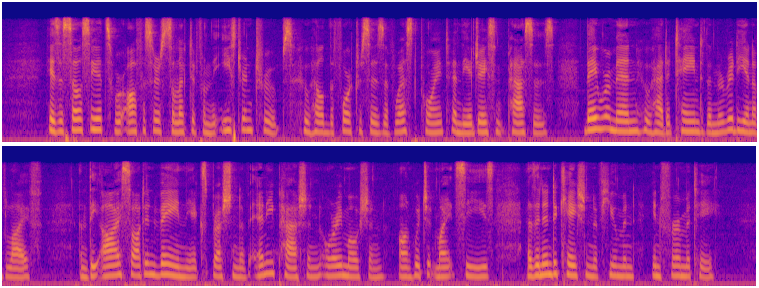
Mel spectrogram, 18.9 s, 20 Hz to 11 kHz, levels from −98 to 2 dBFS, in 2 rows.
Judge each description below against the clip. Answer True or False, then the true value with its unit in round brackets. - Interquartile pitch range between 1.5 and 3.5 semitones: True (2.5 semitones)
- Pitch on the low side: False (185 Hz)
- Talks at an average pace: True (170 wpm)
